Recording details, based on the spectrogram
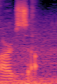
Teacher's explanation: It's almost like he's got a little pause in that first syllable. Almost like it's Marcel toying instead of Marcel.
